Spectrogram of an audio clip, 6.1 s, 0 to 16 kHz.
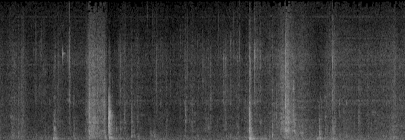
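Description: Lathe spindle turned by hand with a mandrel handle while a 6 mm split die cuts a thread: a handful of irregular clicks and short scraping sounds from the die and handle, over a faint low hum.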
